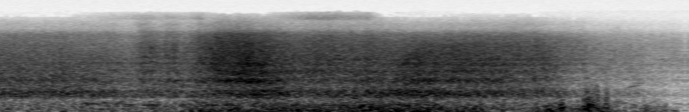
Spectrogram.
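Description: Wind buffeting the microphone over the wash of ocean surf on the beach, a steady rushing noise with low rumble that swells a couple of seconds in and drops away sharply at the end.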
